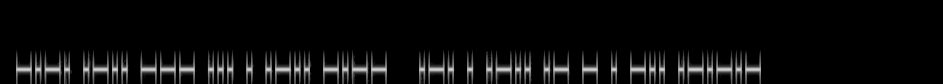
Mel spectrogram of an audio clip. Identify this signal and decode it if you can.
Morse code, heard as a keyed tone, about 25 wpm, 700 Hz. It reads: CLOSELY RELATED.
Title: Sentences from Top 1400 Words 25wpm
